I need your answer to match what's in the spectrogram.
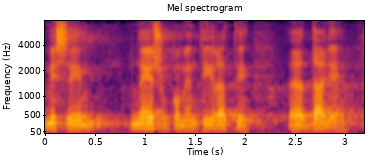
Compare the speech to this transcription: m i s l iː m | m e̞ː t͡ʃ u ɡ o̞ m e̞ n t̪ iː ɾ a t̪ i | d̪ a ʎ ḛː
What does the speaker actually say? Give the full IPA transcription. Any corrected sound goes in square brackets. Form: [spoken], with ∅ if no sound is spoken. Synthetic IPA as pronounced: m i s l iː m | [n] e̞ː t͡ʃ u [k] o̞ m e̞ n t̪ iː ɾ a t̪ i | d̪ a ʎ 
